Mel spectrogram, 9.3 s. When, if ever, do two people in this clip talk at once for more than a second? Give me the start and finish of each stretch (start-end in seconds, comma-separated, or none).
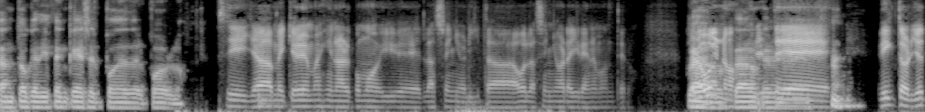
6.9-8.1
